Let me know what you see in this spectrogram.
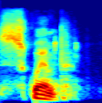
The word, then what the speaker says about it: SQMP: And the initials for that are SQMP, and you pronounce it SQIMP.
